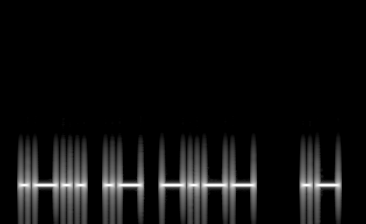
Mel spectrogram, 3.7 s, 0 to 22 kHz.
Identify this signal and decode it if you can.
Morse code, heard as a keyed tone, about 17 wpm, 700 Hz. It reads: LAY A
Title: Sentences from Top 1200 Words 17wpm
